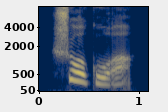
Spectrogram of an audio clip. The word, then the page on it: 硕果: shuò guǒ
